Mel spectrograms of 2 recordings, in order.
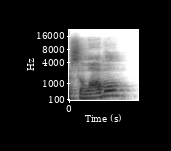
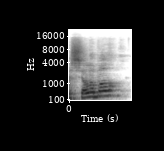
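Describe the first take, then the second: First: Syllable stressed in the middle, suh-LAH-bul; misplaced stress. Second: Said in the usual way. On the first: Shown as a demonstration. Lecturer showing misplaced emphasis, syllable as suh-LAH-bul. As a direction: put the emphasis wrongly on the second part of syllable.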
